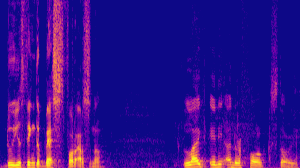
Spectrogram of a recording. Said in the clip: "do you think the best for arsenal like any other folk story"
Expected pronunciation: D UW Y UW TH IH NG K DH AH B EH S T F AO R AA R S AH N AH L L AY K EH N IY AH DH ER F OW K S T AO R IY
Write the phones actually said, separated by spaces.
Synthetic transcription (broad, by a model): D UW Y UW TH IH NG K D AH B EH S T F AO R AA R S AH N AH L L AY K EH N IY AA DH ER F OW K S T AO R IY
